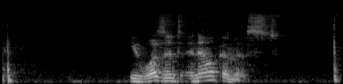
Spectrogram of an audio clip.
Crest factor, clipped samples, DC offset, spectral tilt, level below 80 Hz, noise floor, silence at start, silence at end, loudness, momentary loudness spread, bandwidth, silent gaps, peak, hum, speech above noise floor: 18 dB; under 0.1%; under 0.1%; -6 dB/octave; -66 dBFS; -60 dBFS; 0 s; 0.05 s; -28 LUFS; 17 LU; 14 kHz; none; -12 dBFS; none; 33 dB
